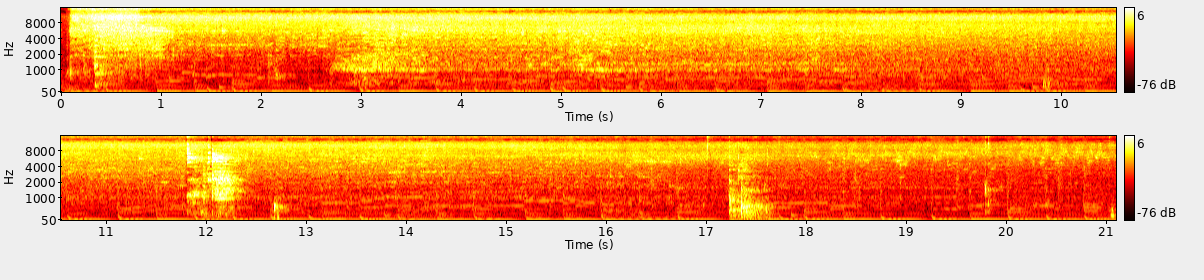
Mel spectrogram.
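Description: Meat goes into a pan with fried onions and fried rice, producing a continuous close sizzle and frying hiss, broken by a few louder stirring and scraping clatters, with no talking.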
